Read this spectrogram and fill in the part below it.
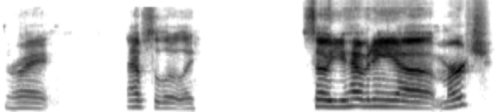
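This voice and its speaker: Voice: mid-range voice, takes it slowly, bright, forceful tone, smooth, no room sound. A podcast host asking casual interview questions, with upbeat, brief, encouraging replies.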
